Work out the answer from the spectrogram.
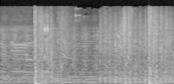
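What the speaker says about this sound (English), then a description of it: "he's shooting at me" Rapid gunfire crackles in GTA V survival mode, a dense burst of automatic shots with a couple of sharper close bangs standing out above a continuous hum of game sound.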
